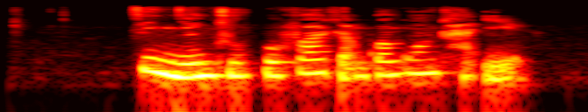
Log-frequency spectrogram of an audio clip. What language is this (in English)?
Chinese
